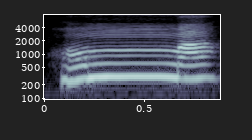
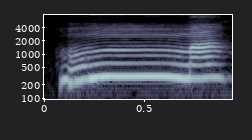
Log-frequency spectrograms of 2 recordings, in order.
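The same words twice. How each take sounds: First: The m sound is doubled and held. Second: The same.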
